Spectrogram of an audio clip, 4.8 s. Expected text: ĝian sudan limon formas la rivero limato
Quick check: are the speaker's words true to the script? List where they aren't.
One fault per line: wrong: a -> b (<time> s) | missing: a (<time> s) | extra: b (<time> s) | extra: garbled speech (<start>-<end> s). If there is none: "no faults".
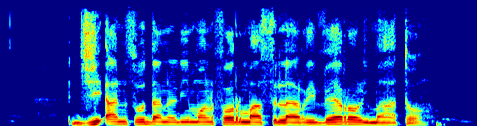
no faults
